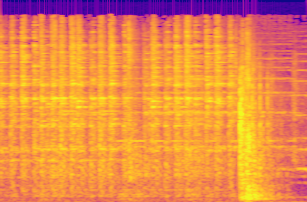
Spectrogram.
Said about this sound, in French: Après de longues minutes d'hésitation, ils finissent par baisser le pont-levis.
